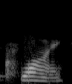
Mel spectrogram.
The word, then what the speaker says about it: Quy: And my name is spelled L-A, capital R-A-E, and the last name is Q-U-Y, LaRae Quy.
